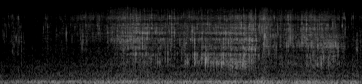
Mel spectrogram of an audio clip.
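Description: Tap water runs into a watering can at a kitchen sink, a continuous hissing rush that stays fairly even and moderately loud throughout, with no talk.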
